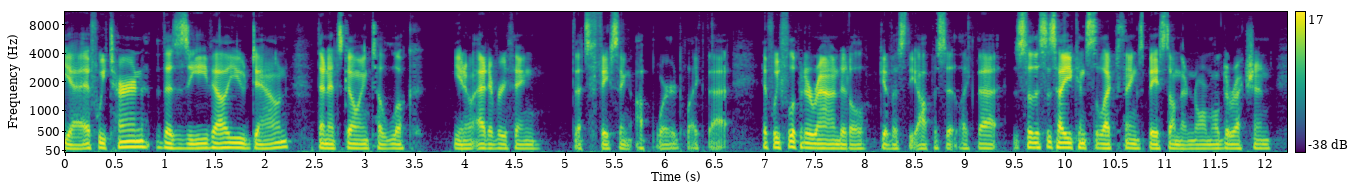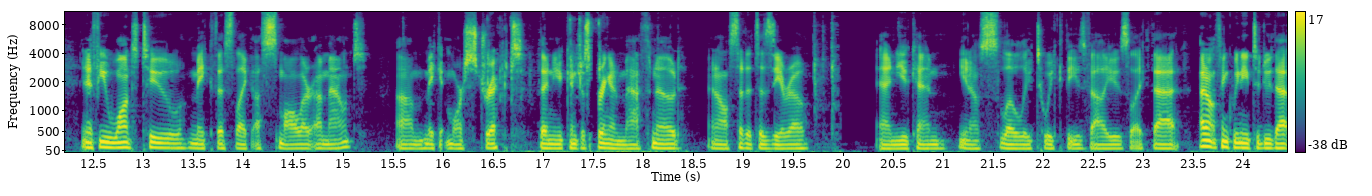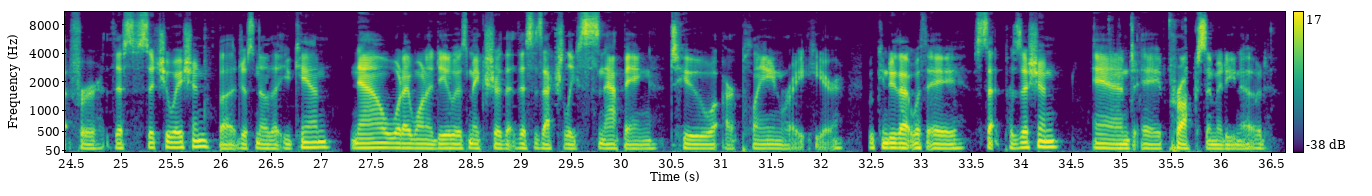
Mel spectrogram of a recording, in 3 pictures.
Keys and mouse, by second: 2.6-6.5 middle drag, 9.4-14.4 drag, 14.7-18.0 drag, 16.5 shift+a, 21.6-23.4 shift+drag, 23.4 ctrl+x, 25.9-26.4 drag, 27.2 ctrl+s, 27.2-28.5 drag, 28.7-29.8 drag, 31.7-33.6 drag, 32.4 shift+a, 32.4 x, 34.9 shift+a.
